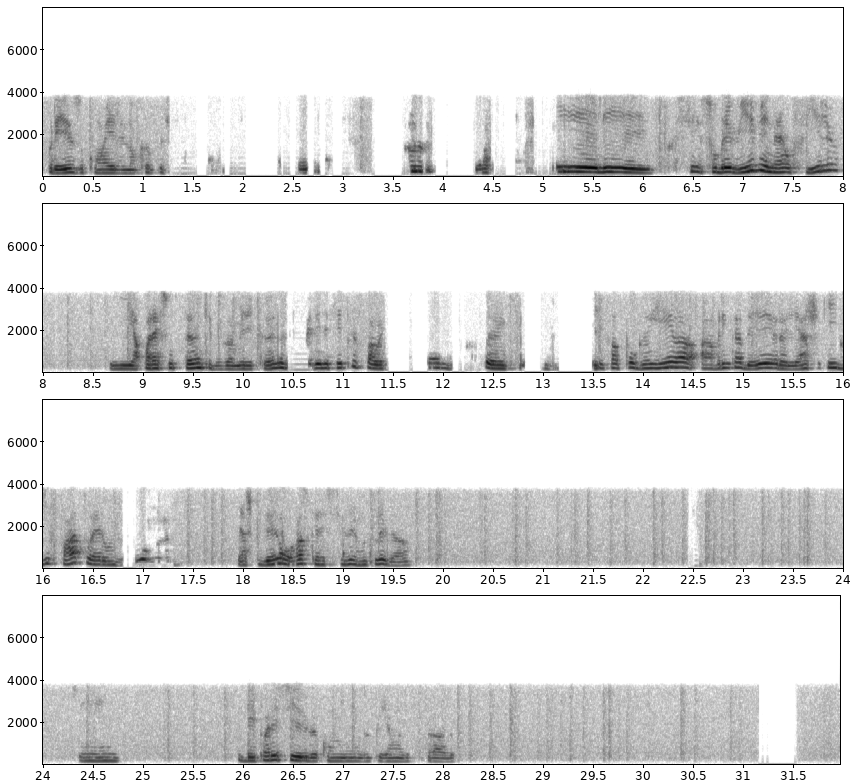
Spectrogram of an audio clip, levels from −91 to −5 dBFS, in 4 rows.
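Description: From 1.34 to 5.35 s, 10.45 to 13.51 s and 16.8 to 17.32 s, the speech sinks by up to roughly 40 dB. This is likely speech suppressed in double talk, where the canceller turned down both voices at once. The other side's voice leaks through at 12.76 to 13.58 s almost as loud as the talker. Faint scraps follow at 15.97 to 16.02 s, 17.33 to 17.41 s and 22.53 to 22.62 s, likely residual echo. At 31.15 to 31.56 s the room tone drops by about 40 dB and returns. The echo canceller gated the background.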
